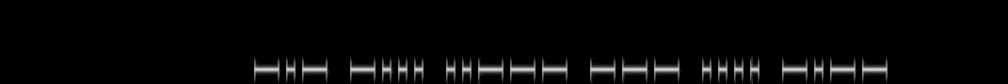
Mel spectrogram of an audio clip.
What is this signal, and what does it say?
Morse code, heard as a keyed tone, about 15 wpm, 700 Hz. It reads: KB2OHY
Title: USA Call Signs - 6 Characters - Repeated 3x - 15wpm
